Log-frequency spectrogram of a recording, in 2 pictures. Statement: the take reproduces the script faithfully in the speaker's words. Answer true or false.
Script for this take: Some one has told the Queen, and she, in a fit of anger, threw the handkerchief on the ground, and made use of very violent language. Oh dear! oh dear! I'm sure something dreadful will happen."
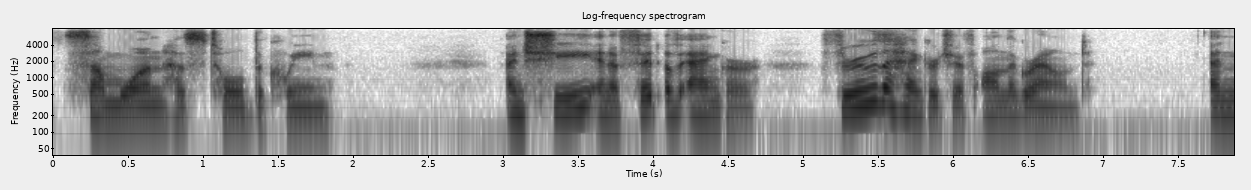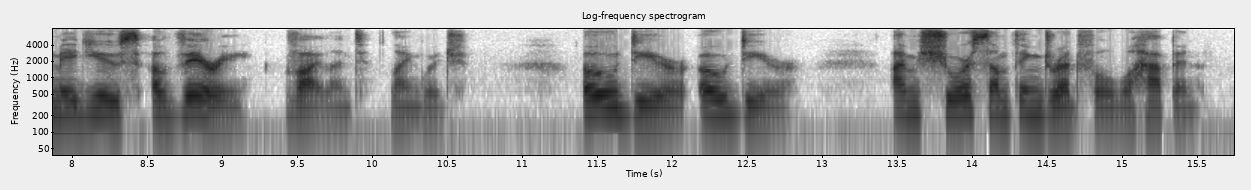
true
